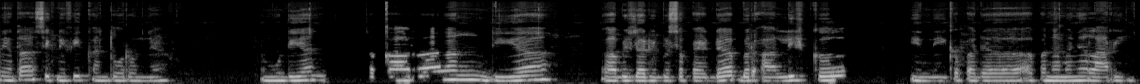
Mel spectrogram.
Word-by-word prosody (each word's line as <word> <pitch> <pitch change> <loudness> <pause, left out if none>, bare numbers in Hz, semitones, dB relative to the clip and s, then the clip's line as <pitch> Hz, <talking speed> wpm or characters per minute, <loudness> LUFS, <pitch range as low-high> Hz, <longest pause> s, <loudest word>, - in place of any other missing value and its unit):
nyata 185 +2 -1 0.2
signifikan 190 0 -2
turunnya. 175 0 -4 0.9
Kemudian, 180 +2 +2 0.5
sekarang 190 +5 +2 0.3
dia, 195 +5 +2 0.5
habis 175 0 +2
dari 170 0 +2
bersepeda 175 +2 +1
beralih 170 +2 +1 0.2
ke 185 - +4 0.8
ini, 170 -2 -2
kepada 175 -1 -3 0.4
apa 175 +1 -9
namanya 175 +1 +2
lari. 170 +1 -3
180 Hz, 85 wpm, -23 LUFS, 175-185 Hz, 0.9 s, ke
